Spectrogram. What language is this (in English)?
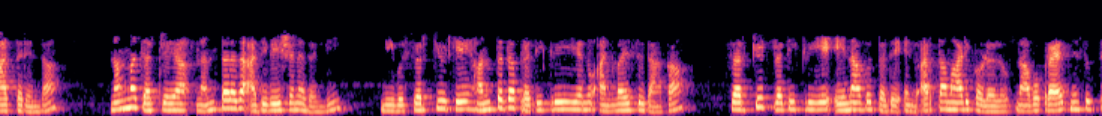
Kannada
